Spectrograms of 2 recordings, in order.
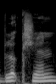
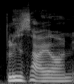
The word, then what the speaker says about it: Blu Xion: so on yeah so my Instagram is uh blue Zion a few people pronounce it bluction but it's blue Zion it's b-l-u-x-i-o-n and same for tick tock I'm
